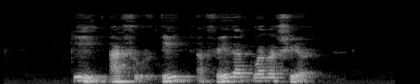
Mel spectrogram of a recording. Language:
Catalan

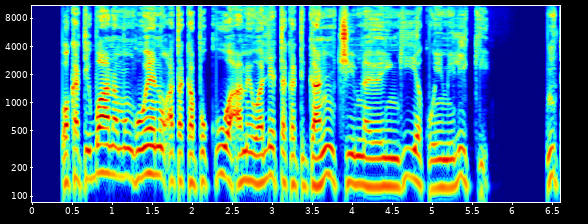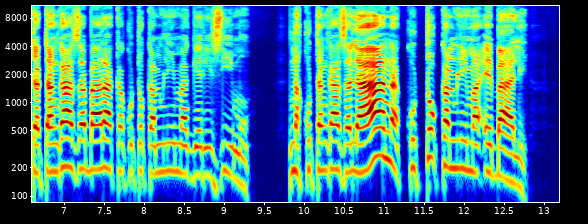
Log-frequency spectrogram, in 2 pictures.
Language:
Swahili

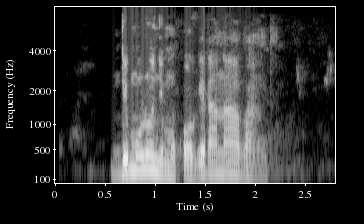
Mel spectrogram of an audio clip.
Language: Ganda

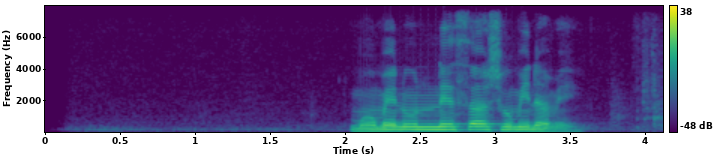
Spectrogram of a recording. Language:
Bangla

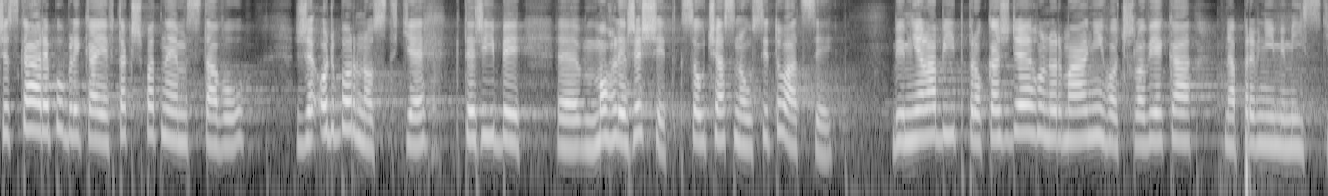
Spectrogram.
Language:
Czech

